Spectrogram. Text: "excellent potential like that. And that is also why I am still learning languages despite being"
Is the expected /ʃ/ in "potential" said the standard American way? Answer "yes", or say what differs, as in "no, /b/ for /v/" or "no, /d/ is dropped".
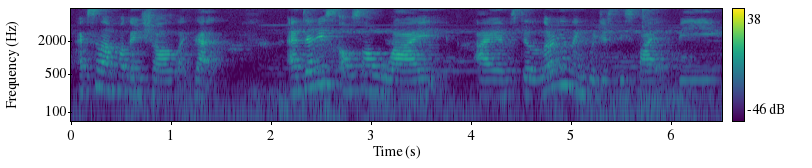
yes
